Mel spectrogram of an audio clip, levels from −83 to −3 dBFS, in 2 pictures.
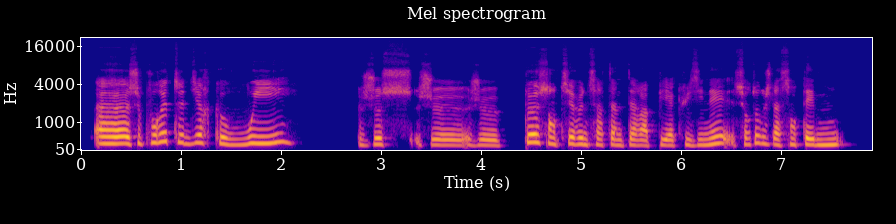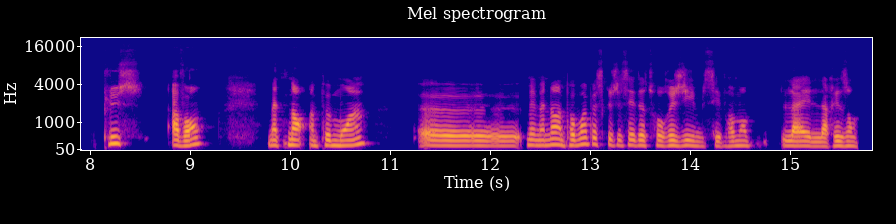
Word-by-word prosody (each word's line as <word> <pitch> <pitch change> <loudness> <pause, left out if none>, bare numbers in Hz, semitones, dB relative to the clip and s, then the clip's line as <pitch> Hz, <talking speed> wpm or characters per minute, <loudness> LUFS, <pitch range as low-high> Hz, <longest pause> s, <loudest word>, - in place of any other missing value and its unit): Heu, 245 0 +9
je 240 +2 -2
pourrais 280 +6 +1
te 310 -2 -7
dire 275 +1 -2
que 240 - -1
oui, 250 +6 +1 0.6
je 200 +2 0
s 220 +1 -5
je 190 -2 -3
je 185 -1 -2 0.2
peux 285 0 +7
sentir 235 -3 0
une 220 -2 +2
certaine 205 -2 -4
thérapie 185 0 -2
à - - +1
cuisiner 200 +5 -1
surtout 220 +4 -4
que - - -3
je 225 - -10
la 205 - +1
sentais 210 +1 +2
m 200 +1 +1 0.5
plus, 245 - -1 0.3
avant, 195 +6 +3 0.6
maintenant 190 +1 +1
un 180 - -4
peu 185 +3 -1
moins, 180 +6 0 0.5
heu, 175 -1 +1
mais 195 - -1
maintenant 185 +3 0
un 200 - -1
peu 185 - +1
moins 220 +4 0
parce 220 -1 -5
que 205 - -5
j'essaie 185 0 -4
d'être 180 -1 -3
au - - +2
régime, 175 -2 -2
c'est 160 +2 -7
vraiment 165 +2 -6 0.3
là, 165 -2 +2
est - - -1
la 150 0 0
raison. 165 0 -2
195 Hz, 180 wpm, -24 LUFS, 180-230 Hz, 0.6 s, Heu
